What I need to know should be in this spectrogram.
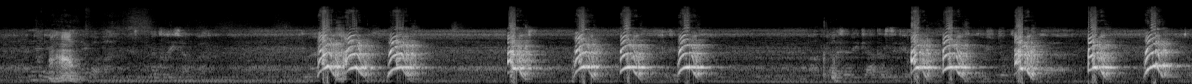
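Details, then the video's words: Saint Bernard giving repeated loud barks in uneven clusters of two or three, with short pauses between groups and faint background murmur. "Saint Bernard"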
